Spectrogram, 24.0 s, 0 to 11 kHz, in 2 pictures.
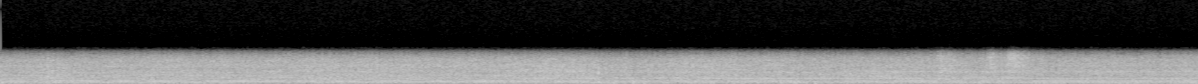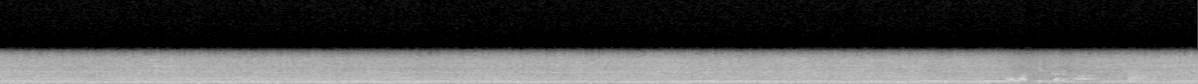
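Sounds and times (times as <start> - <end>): lathe mechanical noise: 0.0 - 23.9
steady whine: 0.0 - 23.9.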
